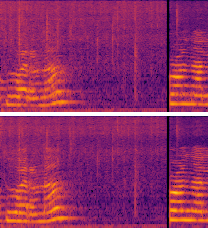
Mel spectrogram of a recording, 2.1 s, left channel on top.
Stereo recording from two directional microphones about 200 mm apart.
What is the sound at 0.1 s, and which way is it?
Speech, 50° right (ahead or behind).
